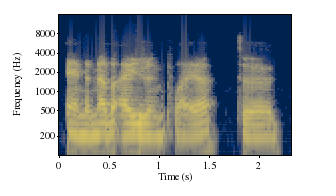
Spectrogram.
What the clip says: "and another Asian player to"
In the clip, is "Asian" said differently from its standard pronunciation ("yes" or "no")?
no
